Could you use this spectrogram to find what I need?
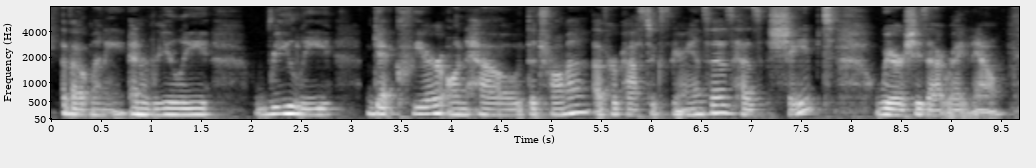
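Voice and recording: At a fairly slow pace, a woman speaks in a low pitch with a dark, mellow, calm and soothing tone, vocal fry and ordinary pitch variation, with audible room echo.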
